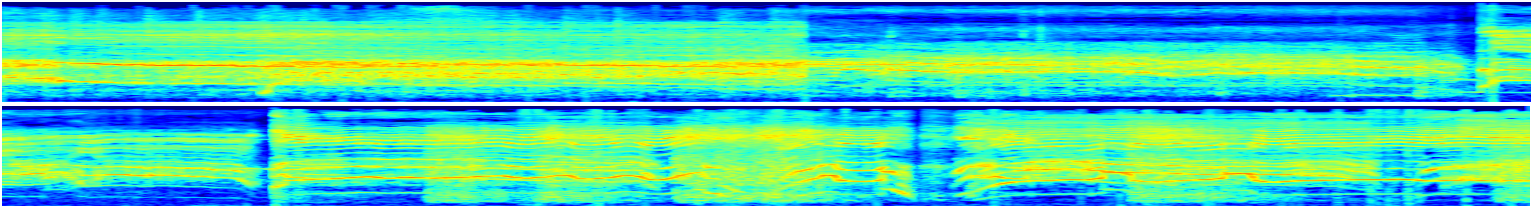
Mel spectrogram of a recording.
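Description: Screams from cartoons and films spliced back to back: a long scream slowly falling in pitch over the first four seconds, then shorter screams separated by abrupt cuts. From about nine seconds in, several high voices scream together, their pitch wavering.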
